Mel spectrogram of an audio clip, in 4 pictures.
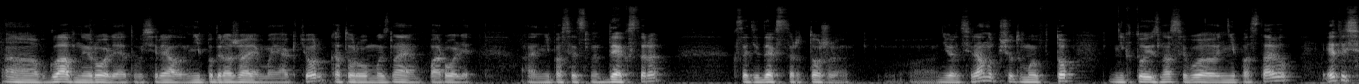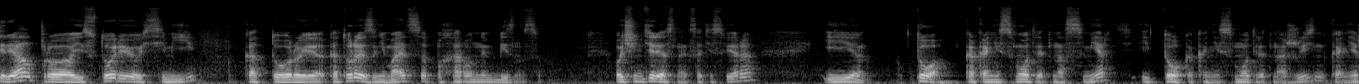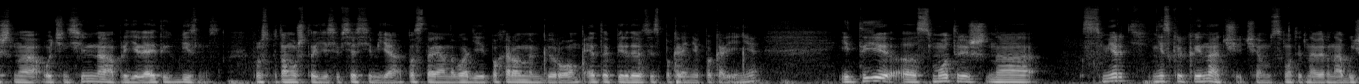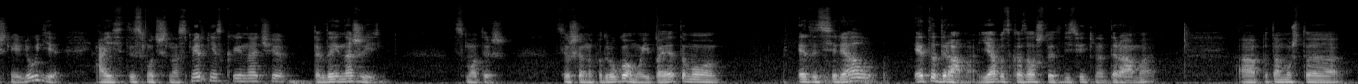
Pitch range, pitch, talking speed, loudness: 100-115 Hz, 105 Hz, 140 wpm, -25 LUFS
